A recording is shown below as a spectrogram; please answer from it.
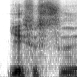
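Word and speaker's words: Ἰησοῦς: 하나님이 구원하신다는 여호수아가 더 광범위한 뜻인데 그 헬라어로 발음할 때는 똑같아요. 예수스입니다.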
